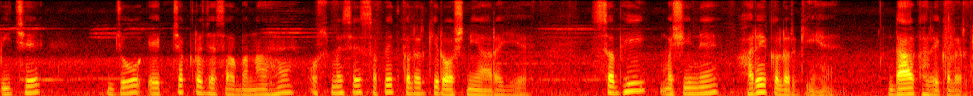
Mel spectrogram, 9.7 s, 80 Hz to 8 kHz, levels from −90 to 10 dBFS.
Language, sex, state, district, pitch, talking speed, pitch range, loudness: Hindi, male, Uttar Pradesh, Jyotiba Phule Nagar, 125 Hz, 160 wpm, 110-155 Hz, -24 LUFS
